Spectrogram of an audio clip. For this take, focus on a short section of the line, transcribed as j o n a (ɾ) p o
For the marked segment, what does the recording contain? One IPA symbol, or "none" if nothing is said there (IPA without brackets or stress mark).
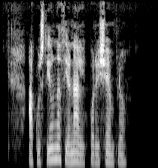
l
